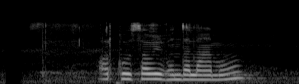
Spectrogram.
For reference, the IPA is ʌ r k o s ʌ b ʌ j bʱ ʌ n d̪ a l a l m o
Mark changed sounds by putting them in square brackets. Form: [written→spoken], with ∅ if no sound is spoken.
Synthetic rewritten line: ʌ r k o s ʌ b ʌ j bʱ ʌ n d̪ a l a [l→∅] m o

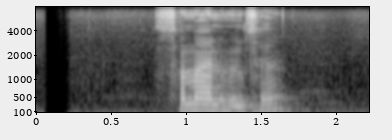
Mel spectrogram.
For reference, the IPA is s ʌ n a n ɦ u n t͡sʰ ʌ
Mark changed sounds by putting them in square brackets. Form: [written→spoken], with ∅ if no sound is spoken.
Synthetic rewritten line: s ʌ [n→m] a n ɦ u n t͡sʰ ʌ

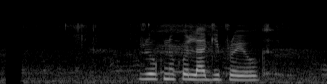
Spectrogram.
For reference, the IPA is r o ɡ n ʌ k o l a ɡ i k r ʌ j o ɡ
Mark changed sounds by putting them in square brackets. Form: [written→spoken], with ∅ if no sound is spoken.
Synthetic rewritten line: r o [ɡ→k] n ʌ k o l a ɡ i [k→p] r ʌ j o ɡ

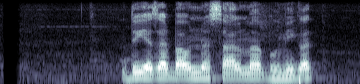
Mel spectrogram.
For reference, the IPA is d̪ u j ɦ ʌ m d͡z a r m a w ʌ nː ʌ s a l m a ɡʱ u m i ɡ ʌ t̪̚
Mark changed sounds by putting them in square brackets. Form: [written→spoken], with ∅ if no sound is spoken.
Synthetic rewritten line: d̪ u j ɦ ʌ [m→∅] d͡z a r [m→b] a w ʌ nː ʌ s a l m a [ɡʱ→bʱ] u m i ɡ ʌ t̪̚

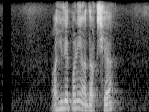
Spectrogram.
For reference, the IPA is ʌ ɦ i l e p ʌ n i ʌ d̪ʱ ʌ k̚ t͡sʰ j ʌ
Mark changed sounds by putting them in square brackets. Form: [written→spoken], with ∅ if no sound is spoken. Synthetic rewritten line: ʌ ɦ i l e p ʌ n i ʌ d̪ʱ ʌ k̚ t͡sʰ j ʌ

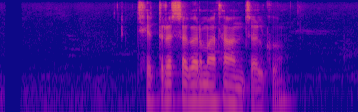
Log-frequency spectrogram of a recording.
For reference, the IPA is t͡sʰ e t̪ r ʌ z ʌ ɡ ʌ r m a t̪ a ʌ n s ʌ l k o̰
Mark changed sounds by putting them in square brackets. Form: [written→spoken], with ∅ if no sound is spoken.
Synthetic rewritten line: t͡sʰ e t̪ r ʌ [z→s] ʌ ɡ ʌ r m a [t̪→t̪ʰ] a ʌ n [s→t͡s] ʌ l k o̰

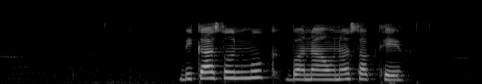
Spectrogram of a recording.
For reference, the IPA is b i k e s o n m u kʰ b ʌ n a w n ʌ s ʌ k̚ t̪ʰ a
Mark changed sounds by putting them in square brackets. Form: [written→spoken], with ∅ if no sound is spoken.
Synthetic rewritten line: b i k [e→a] s o n m u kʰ b ʌ n a w n ʌ s ʌ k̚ t̪ʰ [a→e]

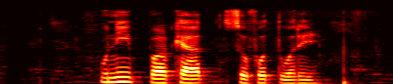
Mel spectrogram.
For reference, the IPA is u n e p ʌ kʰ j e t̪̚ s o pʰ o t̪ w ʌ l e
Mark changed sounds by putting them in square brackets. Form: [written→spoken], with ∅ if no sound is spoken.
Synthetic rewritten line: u n [e→i] p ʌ kʰ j [e→a] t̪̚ s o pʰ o t̪ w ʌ [l→ɾ] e

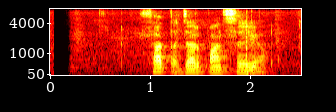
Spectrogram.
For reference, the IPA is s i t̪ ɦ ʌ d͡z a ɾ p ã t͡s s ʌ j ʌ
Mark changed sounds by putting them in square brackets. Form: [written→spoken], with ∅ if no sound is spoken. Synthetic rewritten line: s [i→a] t̪ ɦ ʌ d͡z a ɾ p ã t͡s s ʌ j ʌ

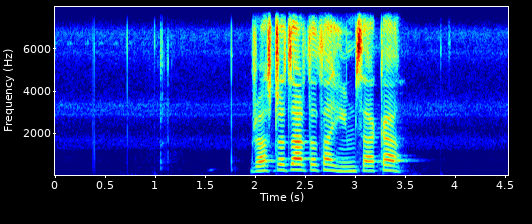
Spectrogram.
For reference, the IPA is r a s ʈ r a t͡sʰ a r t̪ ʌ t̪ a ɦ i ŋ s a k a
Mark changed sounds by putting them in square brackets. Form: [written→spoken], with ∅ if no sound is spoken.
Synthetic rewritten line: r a s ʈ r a [t͡sʰ→t͡s] a r t̪ ʌ [t̪→t̪ʰ] a ɦ i [ŋ→m] s a k a

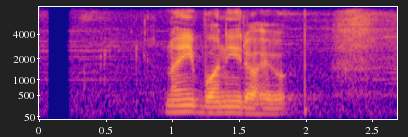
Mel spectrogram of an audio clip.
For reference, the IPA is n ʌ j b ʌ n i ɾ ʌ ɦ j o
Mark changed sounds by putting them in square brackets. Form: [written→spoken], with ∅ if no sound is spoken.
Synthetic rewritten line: n ʌ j b ʌ n i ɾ ʌ ɦ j o

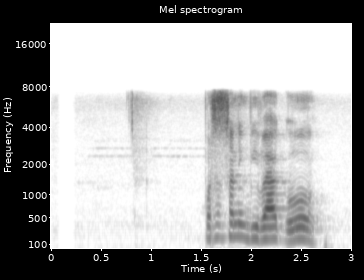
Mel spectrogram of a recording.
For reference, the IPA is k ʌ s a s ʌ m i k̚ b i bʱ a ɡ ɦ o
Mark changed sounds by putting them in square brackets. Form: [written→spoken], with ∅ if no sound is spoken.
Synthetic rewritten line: [k→p] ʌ s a s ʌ [m→n] i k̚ b i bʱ a ɡ ɦ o

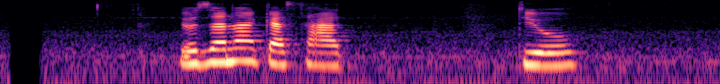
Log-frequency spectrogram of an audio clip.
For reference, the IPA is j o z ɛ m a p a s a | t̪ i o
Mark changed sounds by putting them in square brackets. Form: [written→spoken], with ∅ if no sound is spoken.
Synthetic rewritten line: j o z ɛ [m→n] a [p→k] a s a | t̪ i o

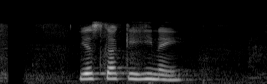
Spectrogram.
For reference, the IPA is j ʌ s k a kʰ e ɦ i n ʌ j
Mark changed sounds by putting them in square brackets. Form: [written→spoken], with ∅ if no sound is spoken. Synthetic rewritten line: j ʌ s k a [kʰ→k] e ɦ i n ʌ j

